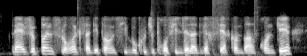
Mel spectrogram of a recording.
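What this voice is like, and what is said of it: Slight southern French accent. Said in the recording (French): “un petit accent du Sud”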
